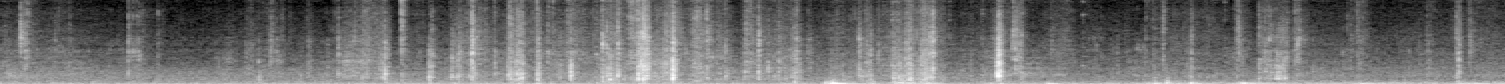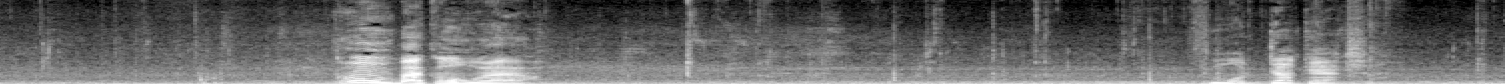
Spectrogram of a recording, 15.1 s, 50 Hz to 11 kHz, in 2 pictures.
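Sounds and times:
car engine rumble: 0:00.0 - 0:15.0
rustling of food wrappers: 0:01.1 - 0:05.4.

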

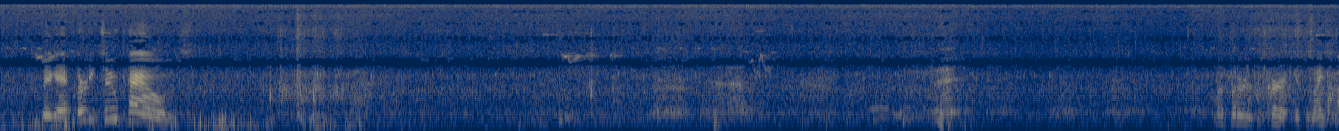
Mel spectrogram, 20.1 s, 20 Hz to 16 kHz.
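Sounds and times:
river water trickling: 0:00.0 - 0:20.0
light water splashes: 0:01.5 - 0:20.0.

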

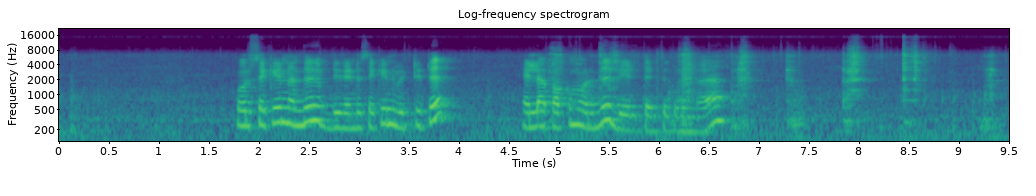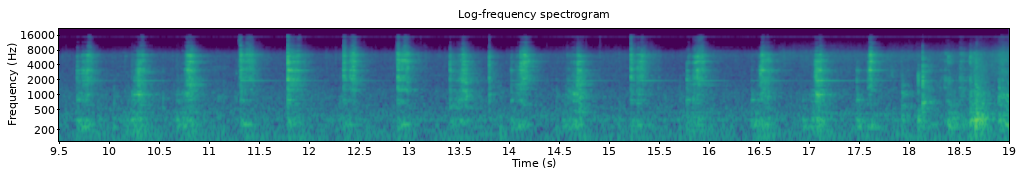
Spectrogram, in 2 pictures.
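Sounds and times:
metal spatula scraping and tapping: 0:04.9 - 0:19.0.

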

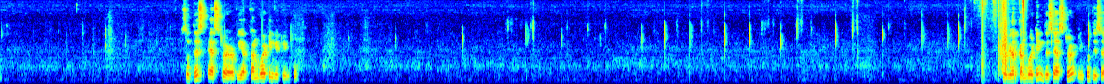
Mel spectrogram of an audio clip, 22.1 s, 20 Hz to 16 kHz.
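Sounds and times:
stylus tapping on drawing tablet: 0:10.1 - 0:19.4.

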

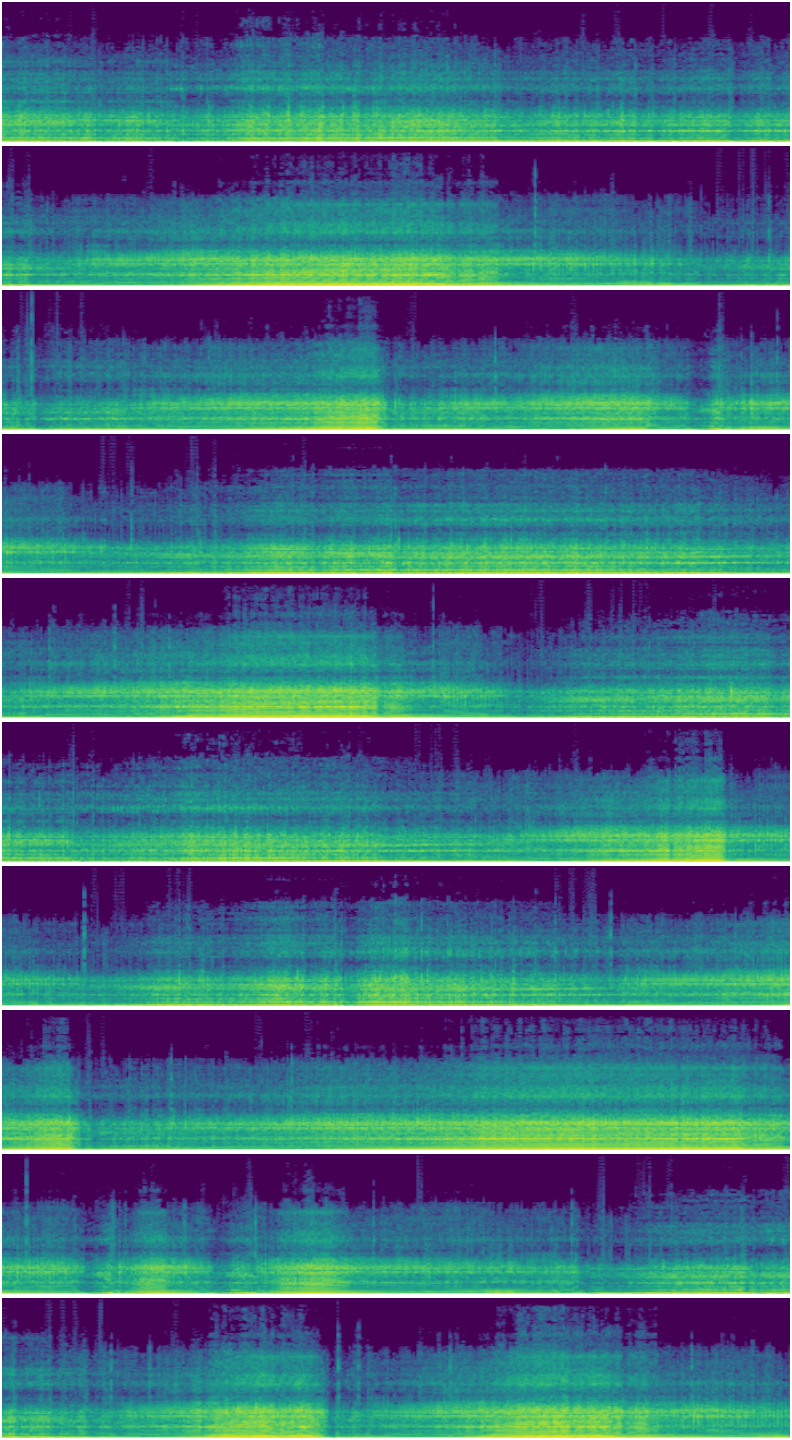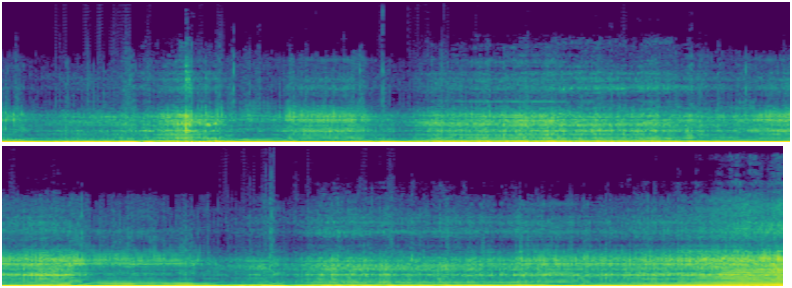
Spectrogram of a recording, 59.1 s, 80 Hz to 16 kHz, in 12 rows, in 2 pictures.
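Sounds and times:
pit bike engine revving: 0:23.8 - 0:43.0, 0:43.9 - 0:59.0.

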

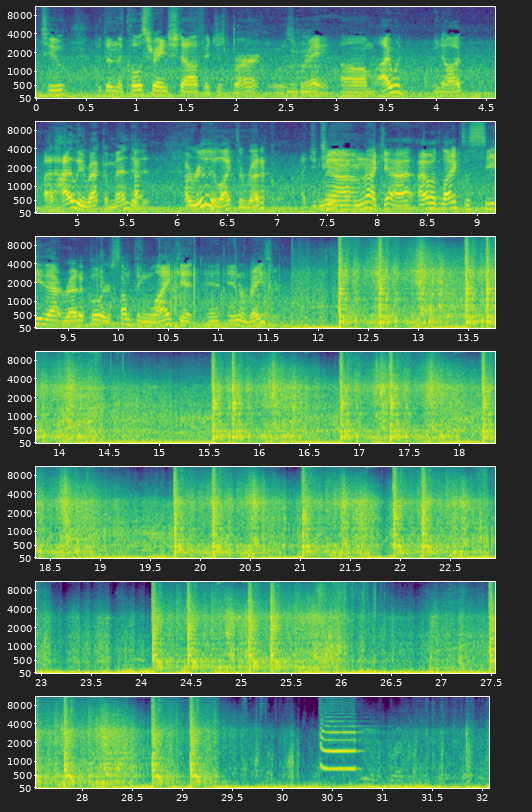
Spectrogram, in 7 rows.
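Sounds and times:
rifle shots: 0:12.1 - 0:14.6, 0:15.5 - 0:23.0, 0:24.1 - 0:26.0, 0:27.4 - 0:29.6.

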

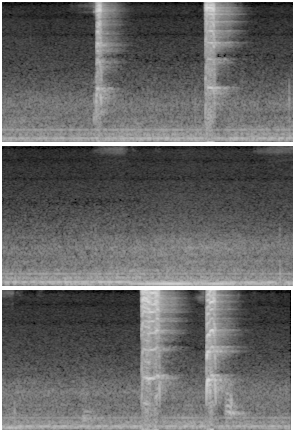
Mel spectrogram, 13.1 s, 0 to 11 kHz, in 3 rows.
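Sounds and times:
squeaky toy squeaks: 0:01.4 - 0:01.8, 0:03.1 - 0:03.6, 0:10.8 - 0:12.4.

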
